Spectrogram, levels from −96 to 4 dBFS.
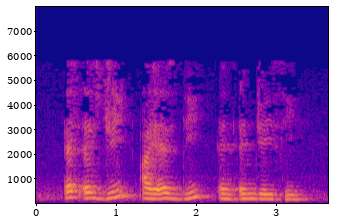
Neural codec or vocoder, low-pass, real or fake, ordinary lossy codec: vocoder, 22.05 kHz, 80 mel bands, HiFi-GAN; 7.2 kHz; fake; MP3, 24 kbps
